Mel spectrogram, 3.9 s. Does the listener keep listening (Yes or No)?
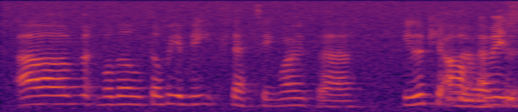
Yes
